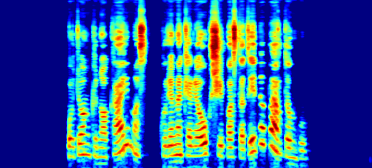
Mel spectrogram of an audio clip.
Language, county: Lithuanian, Vilnius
